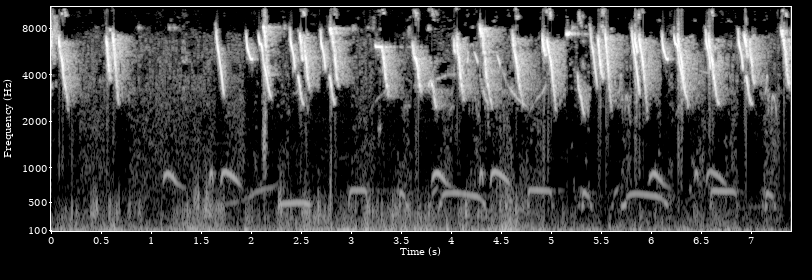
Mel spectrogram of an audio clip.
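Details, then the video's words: Long, rhythmic saffron finch song of sharp high chirps repeated briskly, punctuated by lower whistled slurs and quiet background sound. "canário da terra com belo canto"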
